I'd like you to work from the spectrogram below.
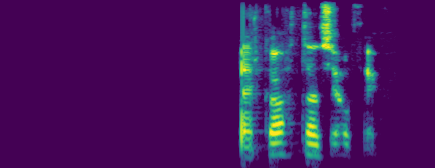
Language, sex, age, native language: Icelandic, male, 20-29, Icelandic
